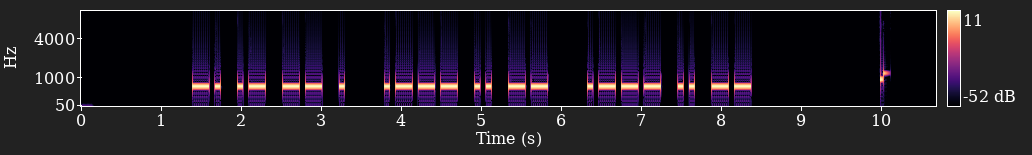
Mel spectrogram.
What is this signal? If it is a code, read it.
Morse code, heard as a keyed tone, about 17 wpm, 700 Hz. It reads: NAME JIM JIM
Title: Practice QSO - Exchange 1 - Beginning - 17wpm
